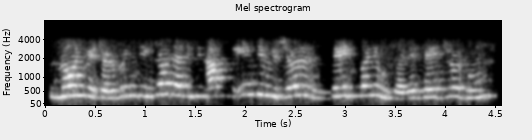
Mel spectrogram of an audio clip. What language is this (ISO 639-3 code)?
nep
